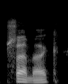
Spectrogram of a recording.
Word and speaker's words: Przemek: terrible for us, but short version of Przemysław is Przemek. And I know that this is always first question of my people who I talk, how they should pronounce my name. So it means the short version is Przemek.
